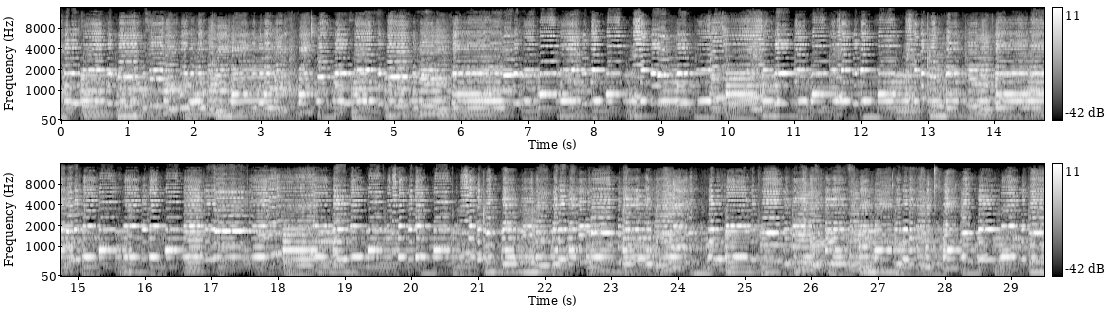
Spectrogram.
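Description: Irish button accordion playing a polka at a steady march tempo rather than dance time, with keyboard accompaniment keeping a regular bass beat underneath.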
